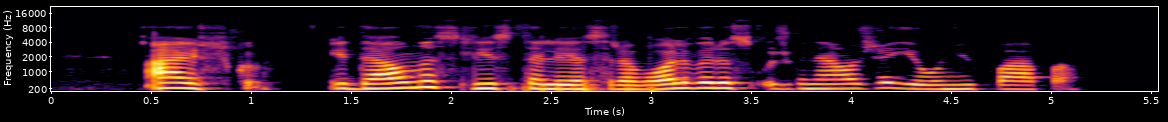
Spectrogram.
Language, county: Lithuanian, Vilnius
